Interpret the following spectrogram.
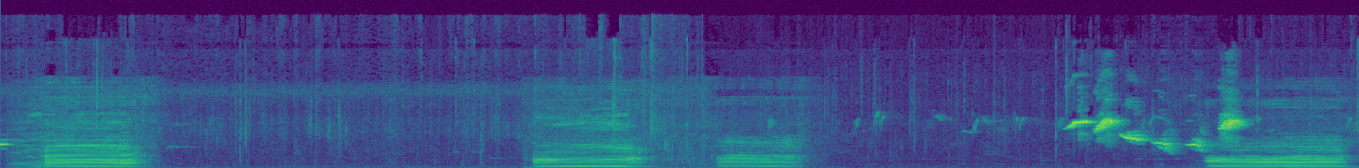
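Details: Dozens of tame cows walking along a village road toward rice fields give long, low harmonic moos one after another, with brief bird chirps between them.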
